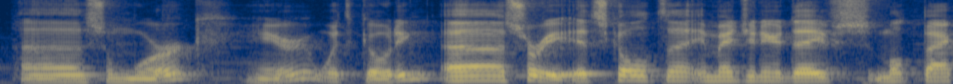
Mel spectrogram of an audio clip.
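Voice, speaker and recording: A man talks at a moderate pace. His pitch is fairly high, and his intonation is lively. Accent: Dutch. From Netherlands. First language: Dutch. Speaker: livestreamer, Minecraft gamer. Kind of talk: casual live-stream chat.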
